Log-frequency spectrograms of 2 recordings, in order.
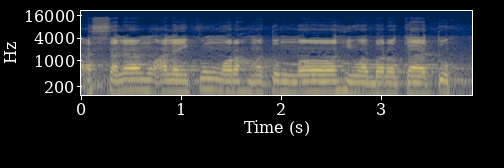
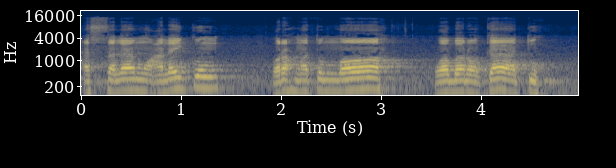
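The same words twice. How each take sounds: First: It is said in one breath without pausing. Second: There is a breath pause between two words. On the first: "kalau panjang nafas" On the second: "Tak panjang nafas"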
